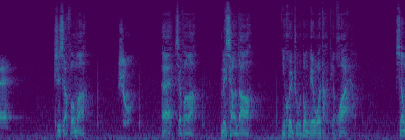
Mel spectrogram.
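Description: A middle-aged man speaks warmly into a phone.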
